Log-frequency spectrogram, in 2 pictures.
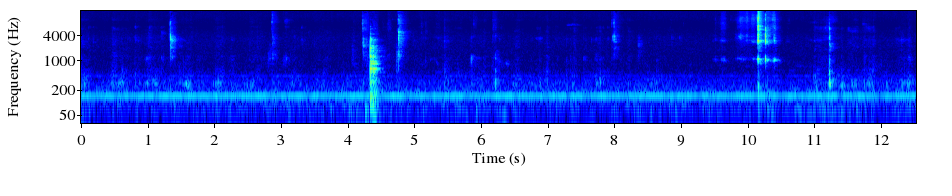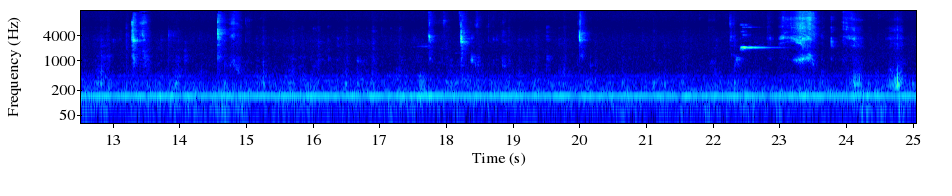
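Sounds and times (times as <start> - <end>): crunchy apple chewing: 0.0 - 25.0
steady low hum: 0.0 - 25.0
loud crisp apple bites: 9.5 - 10.6.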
